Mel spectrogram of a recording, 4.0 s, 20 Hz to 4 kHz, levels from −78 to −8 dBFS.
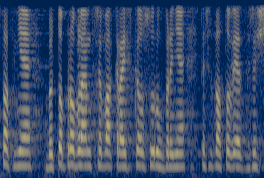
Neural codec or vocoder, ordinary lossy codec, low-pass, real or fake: none; AAC, 24 kbps; 3.6 kHz; real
